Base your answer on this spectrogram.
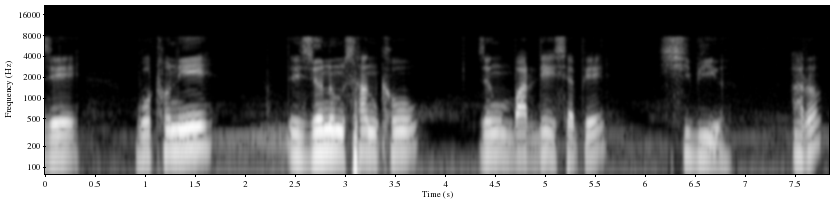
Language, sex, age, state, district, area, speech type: Bodo, male, 60+, Assam, Baksa, rural, spontaneous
